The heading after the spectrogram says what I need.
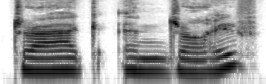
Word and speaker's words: Drag x Drive: I think it's called Drag and Drive, but it's written down as Drag X Drive, but apparently it's pronounced "and" for some reason.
